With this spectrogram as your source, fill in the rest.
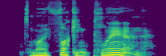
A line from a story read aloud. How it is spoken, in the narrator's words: I growled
